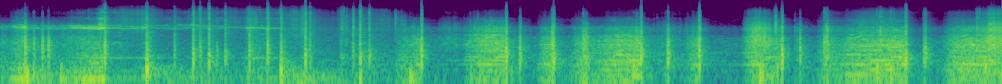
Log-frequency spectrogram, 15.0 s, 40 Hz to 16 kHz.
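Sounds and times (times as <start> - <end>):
fireworks whistling: 0.0 - 7.8
fireworks banging: 0.0 - 8.9, 9.5 - 15.0.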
